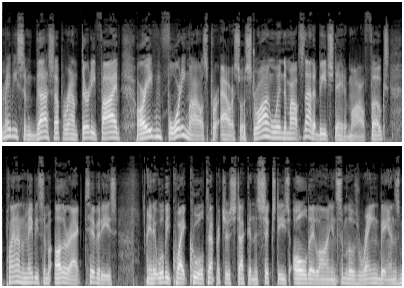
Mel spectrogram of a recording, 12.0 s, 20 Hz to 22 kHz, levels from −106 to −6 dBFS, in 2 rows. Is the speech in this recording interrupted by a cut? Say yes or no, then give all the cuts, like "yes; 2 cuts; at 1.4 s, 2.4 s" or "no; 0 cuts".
yes; 1 cut; at 8.1 s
